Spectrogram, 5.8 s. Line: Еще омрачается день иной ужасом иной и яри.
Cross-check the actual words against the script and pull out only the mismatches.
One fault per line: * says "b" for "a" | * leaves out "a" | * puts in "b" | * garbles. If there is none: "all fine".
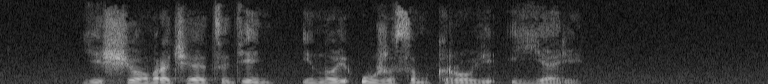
* says "крови" for "иной"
